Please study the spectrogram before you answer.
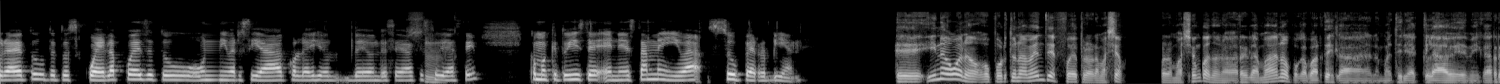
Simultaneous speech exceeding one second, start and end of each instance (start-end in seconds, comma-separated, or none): none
